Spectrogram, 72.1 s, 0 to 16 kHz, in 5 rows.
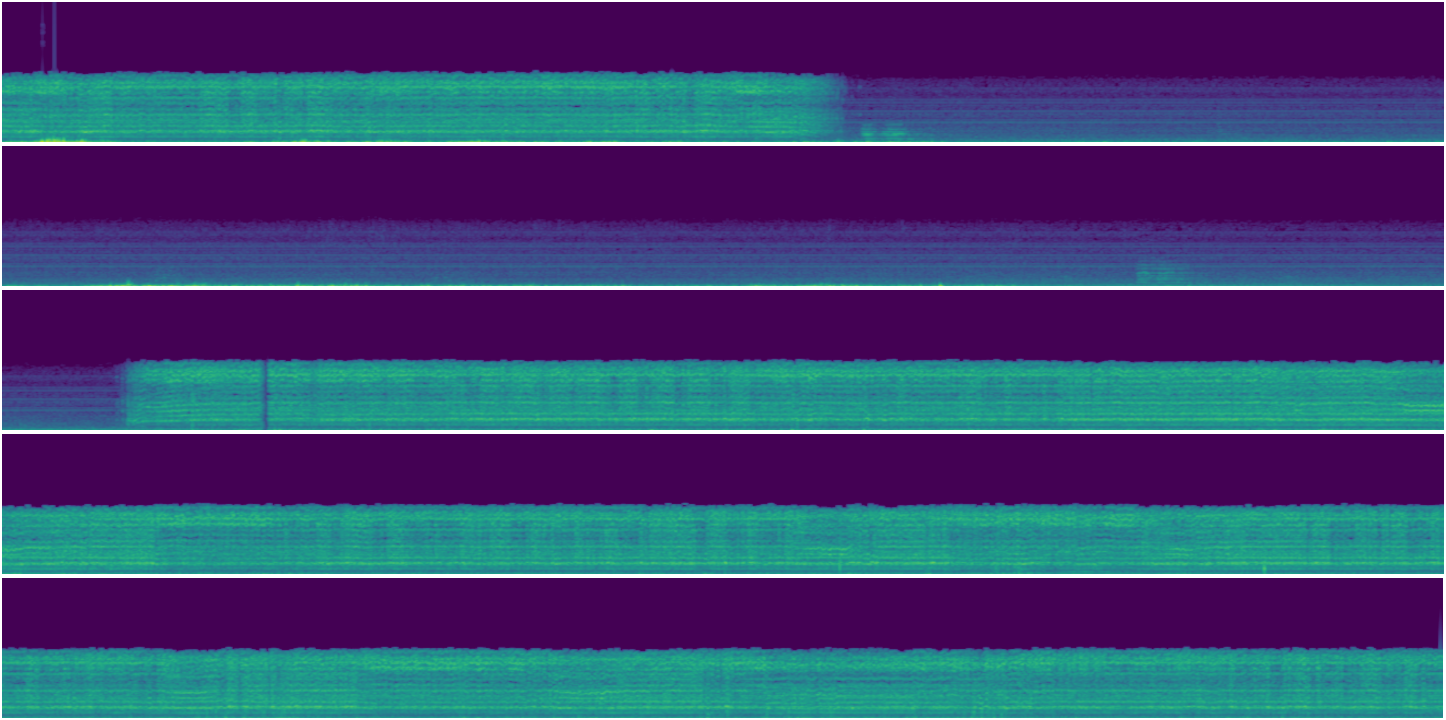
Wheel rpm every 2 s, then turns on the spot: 160, 170, 170, 160, 20, 0, 0, 0, 0, 0, 0, 0, 0, 0, 0, 130, 170, 170, 170, 170, 170, 160, 170, 170, 170, 160, 170, 160, 170, 170, 170, 170, 170, 160, 170, 170.
none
